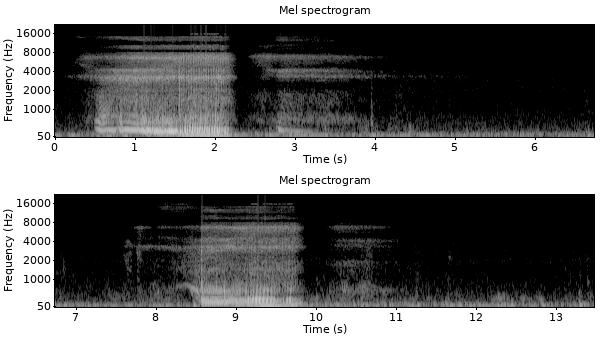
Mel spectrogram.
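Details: Old female Boxer dog, feeling a little down, snoring while asleep: two loud, rough snoring breaths about seven seconds apart, with quiet breathing between them.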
